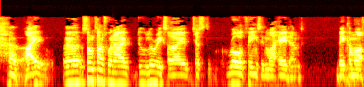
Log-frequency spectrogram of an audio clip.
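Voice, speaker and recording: A man with a Finnish accent, medium pitch, ordinary pitch variation and a very slow pace. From Finland. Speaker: metal band singer. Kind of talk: interview. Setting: video call. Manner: halting.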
